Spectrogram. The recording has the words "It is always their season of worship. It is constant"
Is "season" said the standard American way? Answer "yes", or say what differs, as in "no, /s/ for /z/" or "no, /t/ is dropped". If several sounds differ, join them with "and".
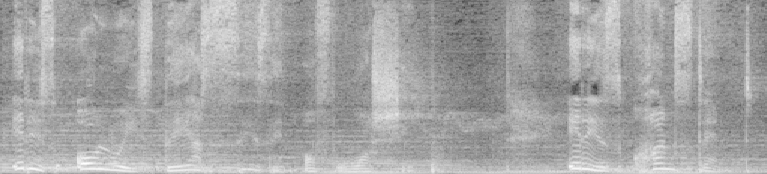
yes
